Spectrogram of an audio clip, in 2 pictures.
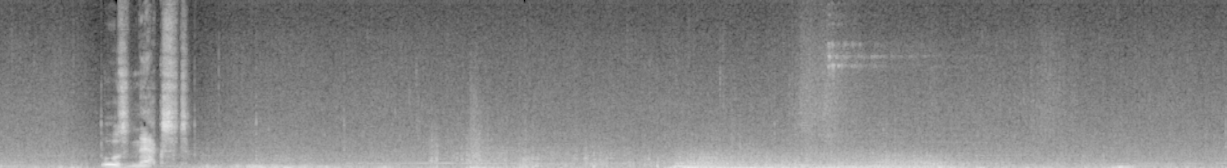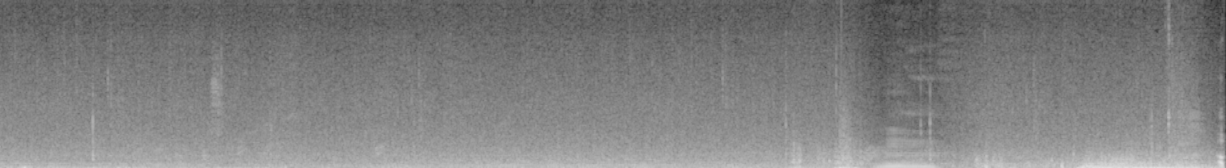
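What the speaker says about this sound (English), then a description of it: "it's a dark and stormy night for sure" A thunderstorm with steady rain fills a Skyrim night, with rumbling thunder swelling and fading over a constant hiss of rainfall, as a voice speaks briefly.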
